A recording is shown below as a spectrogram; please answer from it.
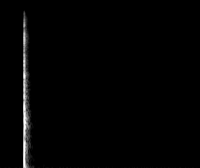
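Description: A single brief click about a quarter second in, against dead silence.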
